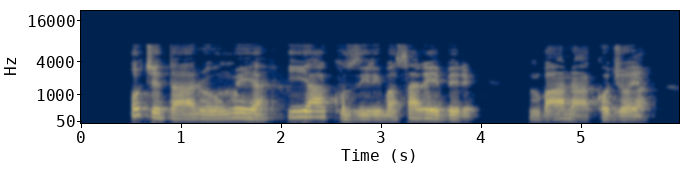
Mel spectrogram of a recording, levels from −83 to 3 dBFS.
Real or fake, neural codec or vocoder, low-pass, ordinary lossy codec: fake; vocoder, 24 kHz, 100 mel bands, Vocos; 7.2 kHz; MP3, 48 kbps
